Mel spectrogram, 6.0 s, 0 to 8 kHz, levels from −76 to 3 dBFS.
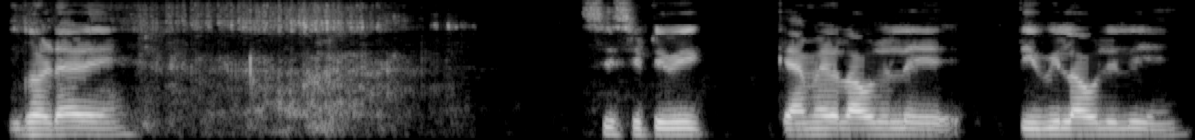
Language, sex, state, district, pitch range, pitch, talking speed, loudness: Marathi, male, Maharashtra, Dhule, 130-135 Hz, 135 Hz, 90 wpm, -17 LUFS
